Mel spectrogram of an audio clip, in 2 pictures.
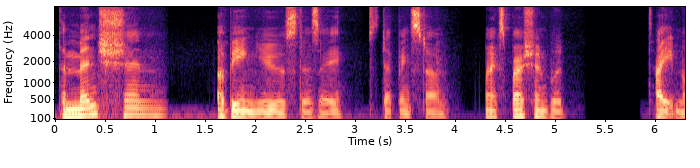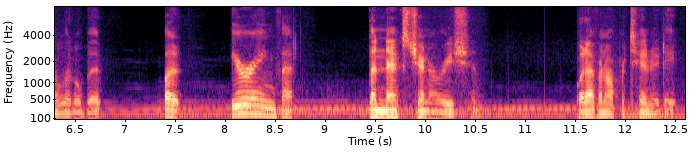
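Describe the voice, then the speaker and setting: A man's voice: fairly low pitch, measured pace, long pauses, fairly bright tone. A man describing his character's reactions aloud as a player in a role-playing scene. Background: music.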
